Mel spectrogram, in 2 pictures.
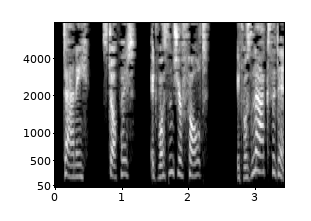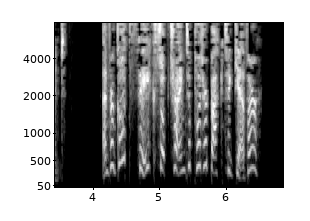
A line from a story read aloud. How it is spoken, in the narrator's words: Fallon snapped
